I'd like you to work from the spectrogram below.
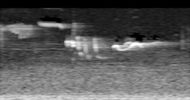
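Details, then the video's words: Birds chirping on a fine day: a thin high whistle, then bursts of short twittering chirps and a warbled trill, against constant low background hiss and hum. "Birds Chirping on a Beautiful day"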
